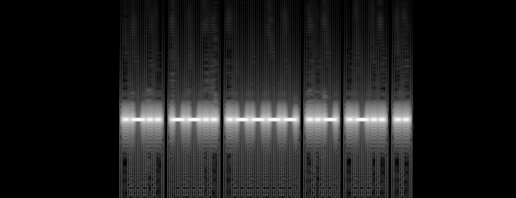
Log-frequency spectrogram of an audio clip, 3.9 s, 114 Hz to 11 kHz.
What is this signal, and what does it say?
Morse code, heard as a keyed tone, about 40 wpm, 700 Hz. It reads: LZ1ULI
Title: DXCC-100 Call Signs - 6 Characters - Repeated 2x - 40wpm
